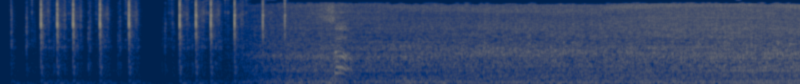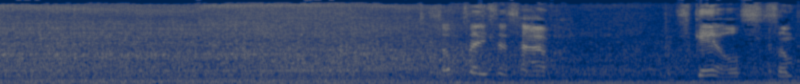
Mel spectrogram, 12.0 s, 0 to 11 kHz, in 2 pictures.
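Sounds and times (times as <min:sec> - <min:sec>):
keyboard typing clicks: 0:00.0 - 0:02.2.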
